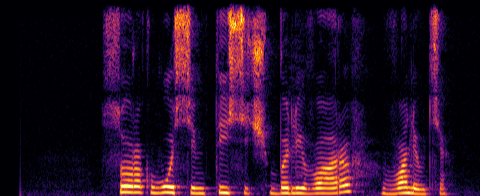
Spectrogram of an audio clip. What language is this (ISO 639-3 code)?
rus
